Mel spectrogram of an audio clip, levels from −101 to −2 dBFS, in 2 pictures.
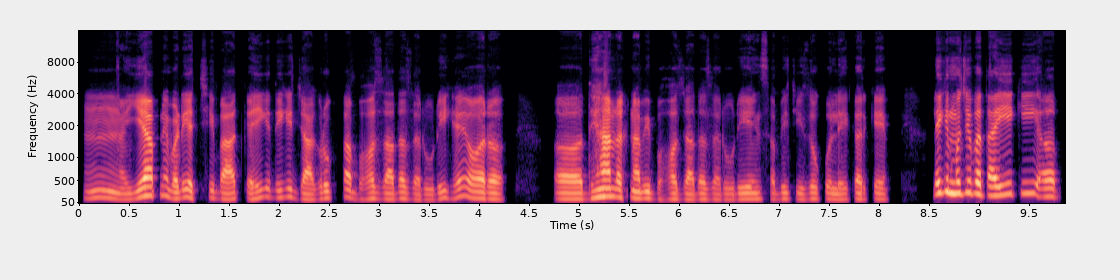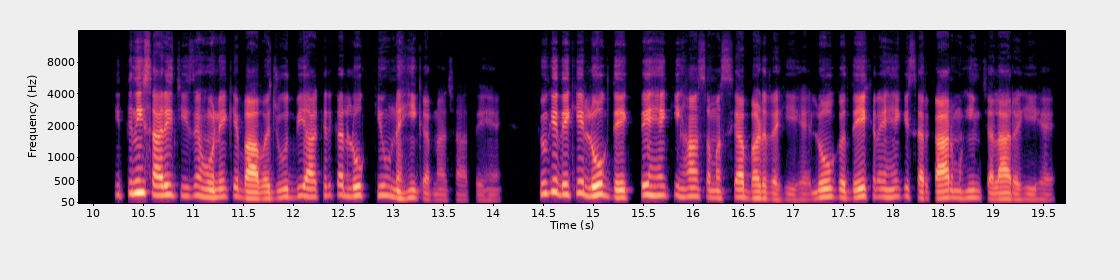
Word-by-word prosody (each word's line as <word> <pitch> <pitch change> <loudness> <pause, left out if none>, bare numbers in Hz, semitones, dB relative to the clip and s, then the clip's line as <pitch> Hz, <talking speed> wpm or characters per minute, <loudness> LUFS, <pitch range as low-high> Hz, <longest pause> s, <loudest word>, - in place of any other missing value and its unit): हुँ, 140 -4 -5
ये 130 +8 -1
आपने 190 0 +5
बड़ी 135 +2 -1
अच्छी 150 0 -4
बात 120 -2 -2
कही 125 +4 -4
कि 170 - -8
देखिए 155 +2 -8
जागरूकता 130 +5 -3
बहुत 125 -1 -8
ज़्यादा 120 +1 -4
ज़रूरी 110 +2 -9
है 165 +4 -4
और 135 -3 +1
अ, 120 +1 -3
ध्यान 170 +5 +5
रखना 145 -3 0
भी 135 0 -2
बहुत 120 -1 -8
ज़्यादा 115 0 -5
ज़रूरी 115 +1 -9
है 125 - -2
इन 120 - -7
सभी 120 0 -12
चीज़ों 120 0 -10
को 125 +1 -11
लेकर 115 +1 -6
के। 120 +1 -8 0.5
लेकिन 245 +2 +6
मुझे 240 +1 +4
बताइए 215 -2 +4
कि 240 +1 -6
अ, 170 0 0 0.5
इतनी 240 +6 +8
सारी 205 -4 +5
चीज़ें 190 -1 -8
होने 165 -1 0
के 175 +2 -8
बावजूद 135 +1 +3
भी 190 - -4
आखिरकार 190 +4 -6
लोग 190 +2 +2
क्यों 200 0 -5
नहीं 150 -2 -2
करना 110 -6 -14
चाहते 105 0 -23
हैं? 105 0 -22 0.4
क्योंकि 235 +4 +2
देखिए 215 +2 +2
लोग 195 0 +8
देखते 155 +5 +1
हैं 195 0 0
कि 190 -1 -9
हाँ 180 +1 -1
समस्या 155 -1 -3
बढ़ 140 -1 -1
रही 115 -4 -9
है, 115 +1 -16
लोग 160 +5 0
देख 170 +3 +2
रहे 165 -1 -6
हैं 160 +2 -5
कि 175 - -10
सरकार 140 -1 +1
मुहिम 145 +1 -8
चला 120 +1 0
रही 115 -1 -8
है। 110 -1 -18
145 Hz, 210 wpm, -23 LUFS, 120-180 Hz, 0.5 s, इतनी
